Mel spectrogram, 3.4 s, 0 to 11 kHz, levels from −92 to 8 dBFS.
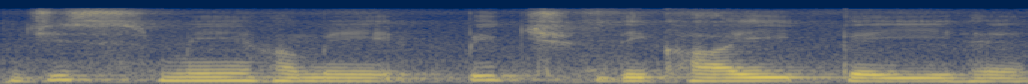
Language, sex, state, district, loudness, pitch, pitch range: Hindi, male, Haryana, Jhajjar, -16 LUFS, 135 Hz, 130-145 Hz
